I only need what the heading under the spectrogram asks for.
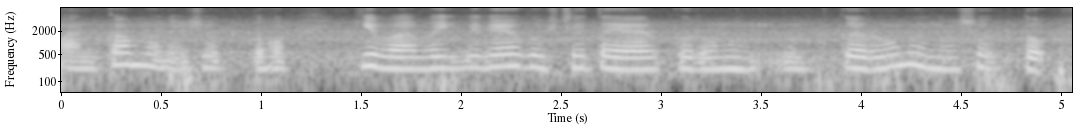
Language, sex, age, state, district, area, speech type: Marathi, female, 18-30, Maharashtra, Satara, rural, spontaneous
